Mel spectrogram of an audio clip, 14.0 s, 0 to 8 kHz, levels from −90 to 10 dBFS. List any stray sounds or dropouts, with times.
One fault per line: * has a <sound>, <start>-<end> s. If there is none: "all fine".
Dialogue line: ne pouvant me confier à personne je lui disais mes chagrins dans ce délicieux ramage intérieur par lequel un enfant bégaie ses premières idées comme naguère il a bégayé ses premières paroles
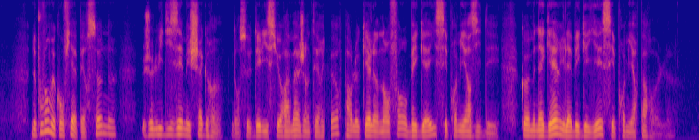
* has a dropout, 6.5-6.6 s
